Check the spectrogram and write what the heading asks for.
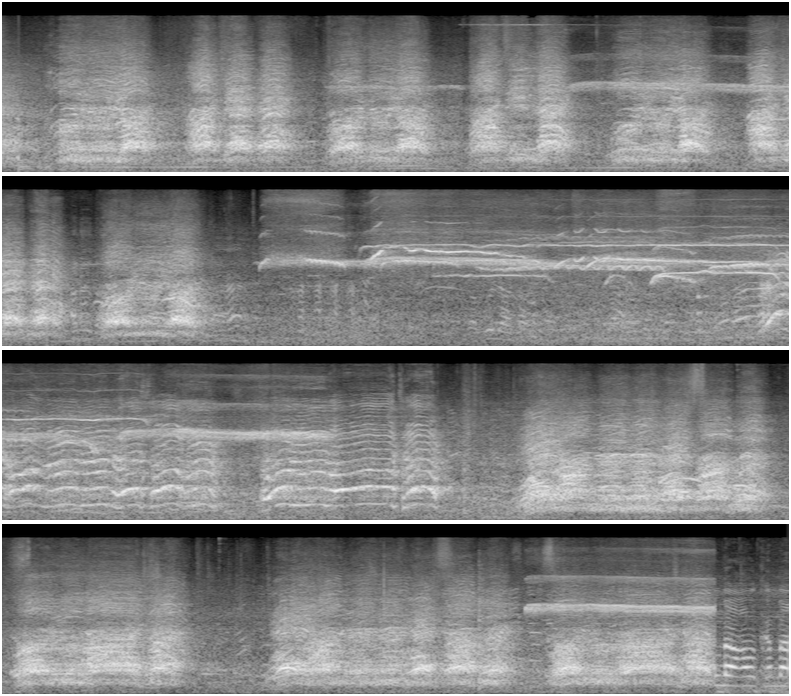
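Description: Marching protest crowd chanting slogans in unison, in short shouted phrases about once a second. Between about ten and twenty seconds in, the chanting gives way to high, wavering calls, and then the rhythmic chanting resumes.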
